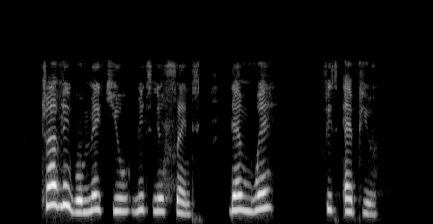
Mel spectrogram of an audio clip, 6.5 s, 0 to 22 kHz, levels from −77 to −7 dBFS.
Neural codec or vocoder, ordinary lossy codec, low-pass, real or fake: codec, 16 kHz, 16 kbps, FunCodec, trained on LibriTTS, 50 frames a second; none; 7.2 kHz; fake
